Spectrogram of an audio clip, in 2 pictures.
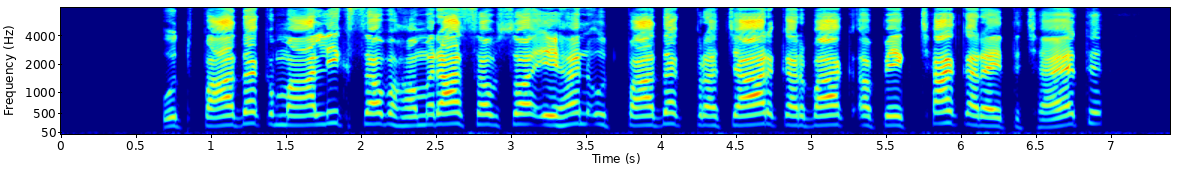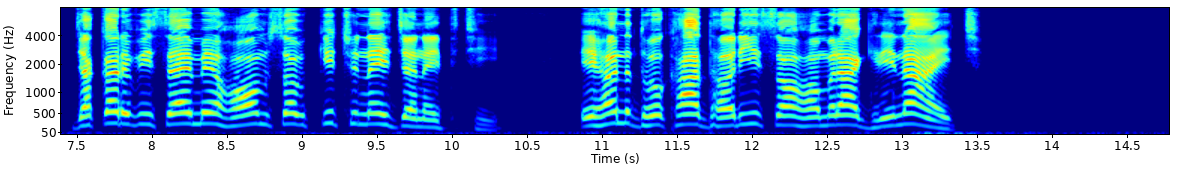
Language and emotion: Maithili, disgusted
